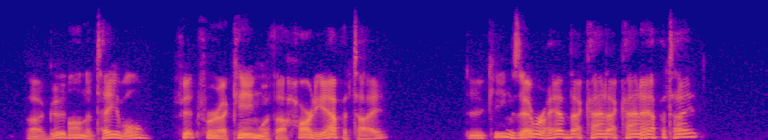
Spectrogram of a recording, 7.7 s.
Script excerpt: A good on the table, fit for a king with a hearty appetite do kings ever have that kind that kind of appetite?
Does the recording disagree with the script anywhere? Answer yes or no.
no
